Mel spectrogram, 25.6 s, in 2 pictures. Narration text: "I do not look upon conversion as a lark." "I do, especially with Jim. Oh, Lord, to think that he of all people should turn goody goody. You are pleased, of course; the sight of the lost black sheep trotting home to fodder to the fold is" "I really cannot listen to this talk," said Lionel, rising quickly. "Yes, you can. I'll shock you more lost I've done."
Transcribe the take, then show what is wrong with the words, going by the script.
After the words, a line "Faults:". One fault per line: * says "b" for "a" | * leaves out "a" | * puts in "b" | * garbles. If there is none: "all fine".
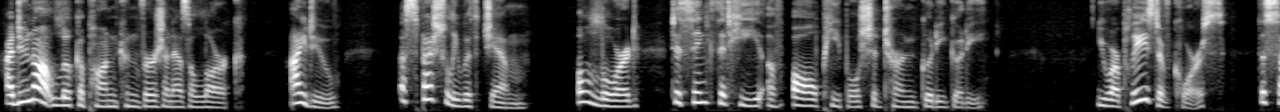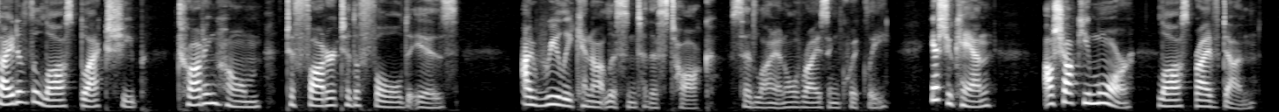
"I do not look upon conversion as a lark." "I do, especially with Jim. Oh, Lord, to think that he of all people should turn goody goody. You are pleased, of course; the sight of the lost black sheep trotting home to fodder to the fold is" "I really cannot listen to this talk," said Lionel, rising quickly. "Yes, you can. I'll shock you more lost I've done."
Faults:
all fine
